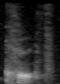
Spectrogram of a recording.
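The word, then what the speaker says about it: kaf (כ): What he said is, as we think of 2020 and 2021, well, 20 in Hebrew, again, is pronounced as kaf, and kaf is the palm of the hand.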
